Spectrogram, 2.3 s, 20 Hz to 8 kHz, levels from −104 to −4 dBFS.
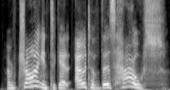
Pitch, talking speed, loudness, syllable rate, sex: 295 Hz, 210 wpm, -19 LUFS, 4.5 syllables/s, female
